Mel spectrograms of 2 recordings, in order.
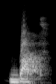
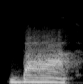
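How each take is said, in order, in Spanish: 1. La vocal se pronuncia corta. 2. La vocal se pronuncia larga. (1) "se tendría que pronunciar corta" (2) "La pronunciación correcta es Bad"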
